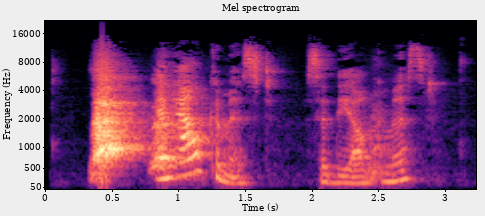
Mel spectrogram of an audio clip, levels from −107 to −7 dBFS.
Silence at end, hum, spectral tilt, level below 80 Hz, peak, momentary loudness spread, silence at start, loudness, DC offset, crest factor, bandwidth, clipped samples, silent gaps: 0.4 s; none; -2 dB/octave; -68 dBFS; 0 dBFS; 23 LU; 0.3 s; -14 LUFS; under 0.1%; 18 dB; 14 kHz; under 0.1%; none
